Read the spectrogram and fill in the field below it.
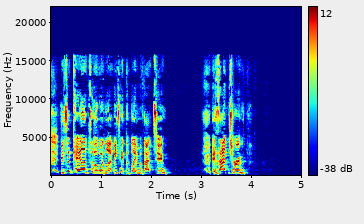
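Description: A young woman speaks softly and urgently, heard through a loudspeaker.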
